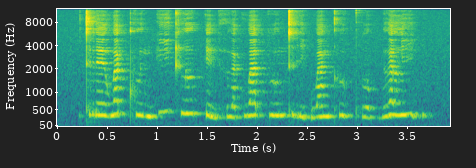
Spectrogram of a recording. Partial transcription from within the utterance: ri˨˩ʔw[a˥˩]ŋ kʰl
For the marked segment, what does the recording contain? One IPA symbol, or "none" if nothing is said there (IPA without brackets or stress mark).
a˧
